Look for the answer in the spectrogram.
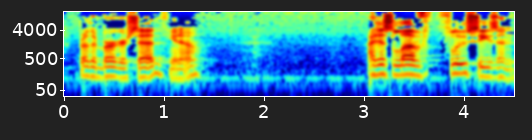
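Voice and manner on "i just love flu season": ordinary talk, nothing marked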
